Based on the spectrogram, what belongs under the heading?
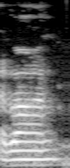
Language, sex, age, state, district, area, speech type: Bengali, male, 60+, West Bengal, Uttar Dinajpur, urban, spontaneous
